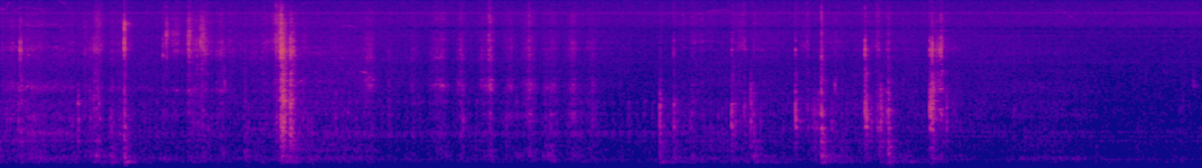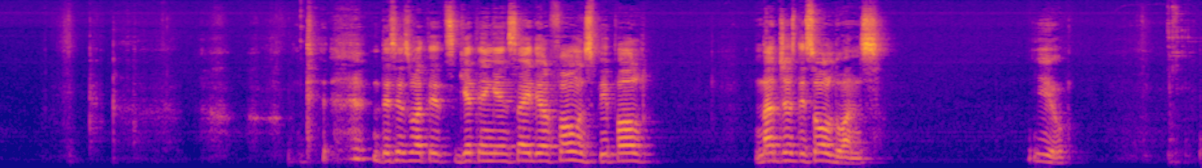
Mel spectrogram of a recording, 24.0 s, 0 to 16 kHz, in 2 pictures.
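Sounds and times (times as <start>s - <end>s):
small parts clicking and scratching: 0.0s - 9.7s.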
